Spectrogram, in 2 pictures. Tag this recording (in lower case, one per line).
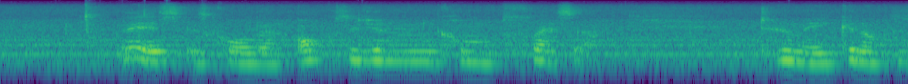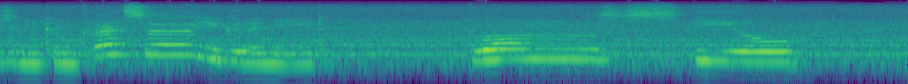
speech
